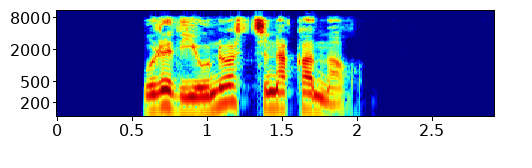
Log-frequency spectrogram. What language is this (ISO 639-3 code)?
kab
